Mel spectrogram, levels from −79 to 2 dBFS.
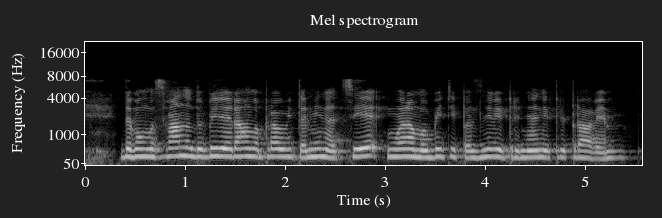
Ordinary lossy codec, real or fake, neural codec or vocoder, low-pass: none; fake; codec, 16 kHz, 2 kbps, FreqCodec, larger model; 7.2 kHz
